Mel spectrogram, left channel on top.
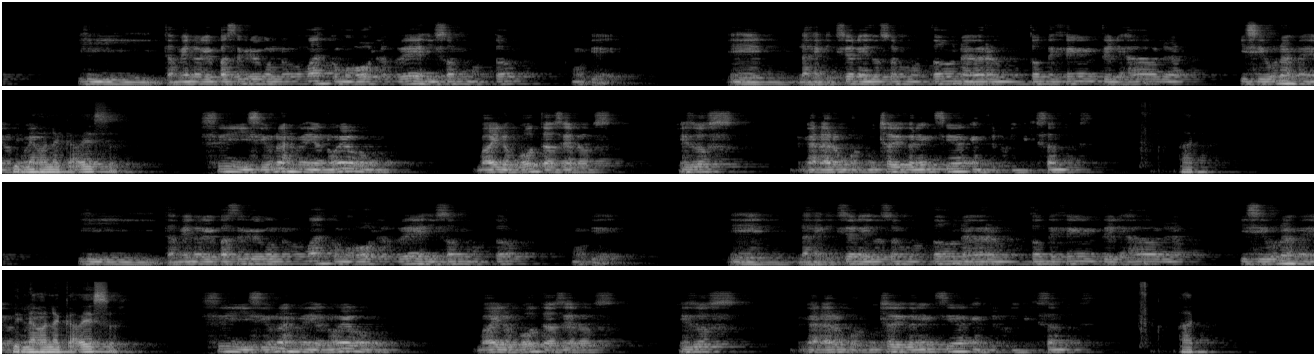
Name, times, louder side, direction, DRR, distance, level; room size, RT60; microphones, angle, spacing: voice 1, 0.8-5.2 5.7-6.1 7.2-11.8 12.4-13.7 15.1-17.0 17.9-19.2 19.9-20.4 21.1-24.0, left 2 dB, 50° left, 2 dB, 4.3 m, -32 dB
voice 2, 13.2-14.3 24.5-24.6 24.9-25.0, right 2 dB, 55° right, 6 dB, 2.2 m, -27 dB
28.5 x 13.5 x 9.9 m, 0.93 s
head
